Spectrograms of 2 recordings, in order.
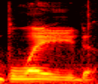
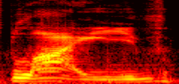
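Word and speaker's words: Blaidd: I just want to call him Blade out of spite, honestly. I know it's Blythe, because it's Welsh or whatever, but I just want to call him Blade out of spite.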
